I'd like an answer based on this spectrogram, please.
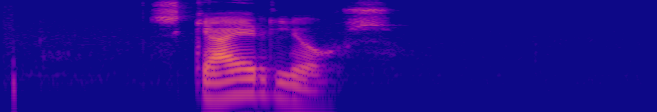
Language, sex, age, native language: Icelandic, male, 30-39, Icelandic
